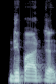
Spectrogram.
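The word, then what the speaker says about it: departure: डिपार्चर इसको डिपार्चर आर जो है लास्ट में बिल्कुल साइलेंट होता है यूके में ब्रिटिश में। डिपार्चर चर तक तो आवाज सही आती है लेकिन आर बिल्कुल हल्का सा साइलेंट तो नहीं होता लेकिन हल्का सा डिपार्चर जैसे लेक्चर में होता है लेक्चर लेक्चर तक तो पूरी आवाज आती है आर आगे बिल्कुल सॉफ्ट सा होता है लेक्चर नेक्स्ट स्लाइड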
